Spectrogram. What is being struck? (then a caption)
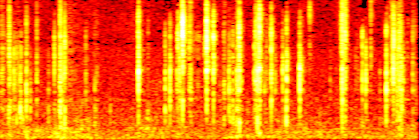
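Small sealed foil packet tapped and scratched with fingernails. Long nails tap and scratch the surface of a small sealed blue foil Durex condom packet, making about nineteen quick, bright crinkling ticks and scrapes. The sounds are quiet and sharp, sit almost entirely in the high range with almost no low end, and each one dies away almost instantly.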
